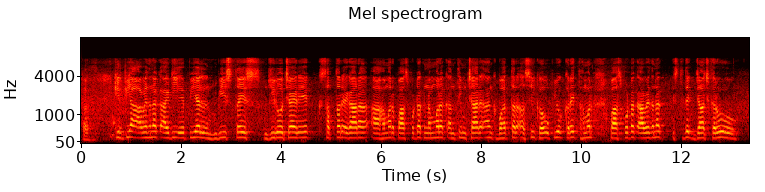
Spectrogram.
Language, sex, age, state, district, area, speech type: Maithili, male, 30-45, Bihar, Madhubani, rural, read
